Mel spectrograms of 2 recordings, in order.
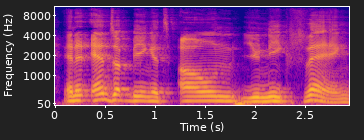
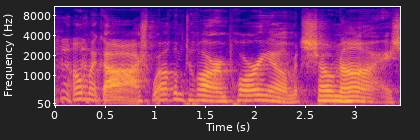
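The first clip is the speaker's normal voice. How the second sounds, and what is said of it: Bad imitation of another person's voice. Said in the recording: “I made a choice to do a really bad Owen Wilson ... My own Wilson's not very good ... I'm really terrible at this impression.”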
